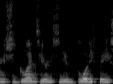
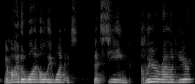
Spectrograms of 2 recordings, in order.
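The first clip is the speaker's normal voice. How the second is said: much higher, louder indignant rant; ranting Nicholas; 12 semitones higher, 5 dB louder than usual. Retold or imitated. Nicholas ranting at the group, much higher. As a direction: demand an answer from the group. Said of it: "He goes".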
